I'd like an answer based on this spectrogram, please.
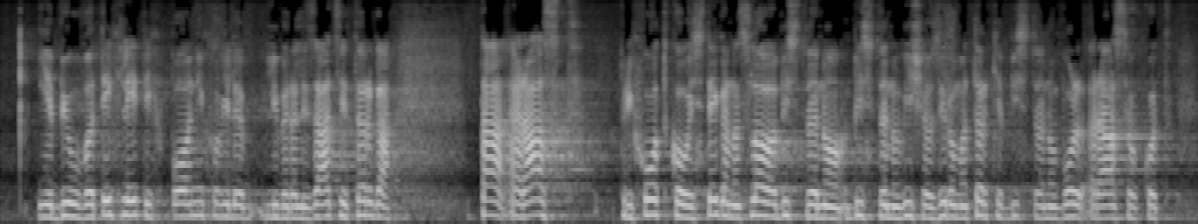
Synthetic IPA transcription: jɛbiwʋət̪eːxleːt̪ixpɔniːxɔʋilibɛɾalizaːt̪siit̪əɾɡa | t̪aːɾaːst̪ | pɾixoːt̪kɔwist̪eːɡanaslɔːʋabist̪ʋɛnɔbist̪ʋɛnɔʋiːʃjɛɔziːɾɔmat̪əɾkjɛbist̪ʋɛnɔbolɾasɛwkɔt̪

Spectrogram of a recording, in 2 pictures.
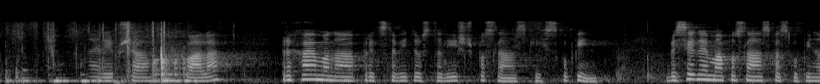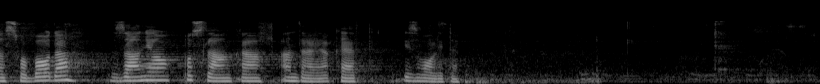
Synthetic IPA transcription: najleːpʃaxʋaːla | pɾɛxaːjamɔnapɾɛt̪st̪aʋiːt̪ɛwst̪aliʃt͡ʃpɔslaːnskixskupin | bɛseːd̪aimaːpɔslaːnskaskupiːnasʋɔbɔːd̪a | zaːnjɔpɔslaːŋkʰaand̪ɾɛːjakɛɾt̪izʋoːlit̪ɛ

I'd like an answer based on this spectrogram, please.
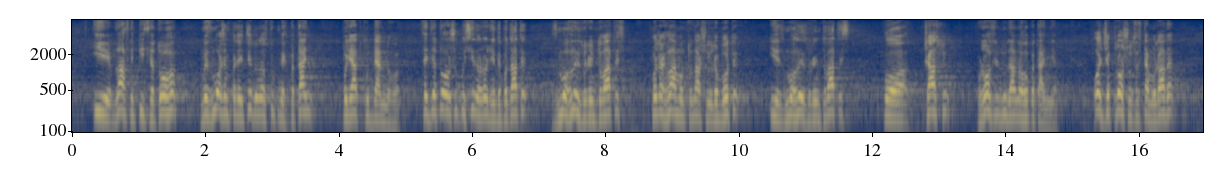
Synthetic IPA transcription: iʋlˠɑsnɛpʲisʲlʲɐt̪ɔɦɔ | mɪzmɔʒempeɾejt̪ɪd̪ɔnɐst̪upnɪxpɪt̪ɑnʲ | pɔɾʲad̪kʊd̪ɛnːɔɦɔ | t̪sɛd̪ʲlʲɐt̪ɔɦɔʃt͡ʃɔbʊsʲinɐɾɔd̪ʲnʲid̪epʊt̪ɑt̪ɪ | zmɔɦlˠɪzɔɾʲijent̪ʊʋɑt̪ɪsʲ | pɔɾeɦlˠɑment̪ʊnɑʃɔjiɾɔbɔt̪ɪ | izmɔɦlˠɪzɔɾʲijent̪ʊʋɑt̪ɪsʲ | pɔt͡ʃɑsʊ | rɔzlʲɐd̪ʊd̪ɑnɔɦɔpɪt̪ɑnʲːɐ̰ | ɔʒɛpɾɔʃʊsɪst̪ɛmʊɾɑd̪ɐ

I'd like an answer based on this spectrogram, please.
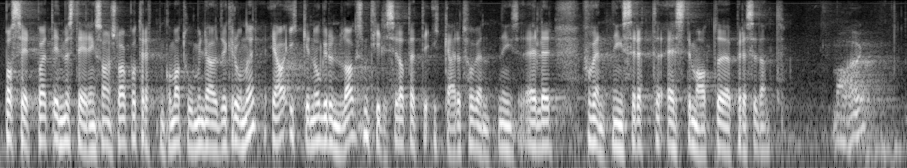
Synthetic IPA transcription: b̥ɑseːʈ̚pʰɔɛt̪ɪnʋɛst̪eːɾɪŋsɑnʂɭɑːɡ̚pʰɔt̪ʰɾɛt̪ːnkʰɔmɑt̪ʰuːmɪlɪɑɾd̪əɾkʰɾuːnəɾjæɪhɑɾʔɪkːənuːəɡɾʉnlɑːɡsɔmt̪ʰɪlsiːɾɑt̪̚d̪ɛt̪ːəʔɪkːəæɾɛt̪fɔʋɛnnɪɛ̰lːəɾfɔɾʋɛnt̪nɪŋsɾɛt̪ːɛst̪ɪmɑːt̪pʰɾɛsɪd̪ɛnt̪

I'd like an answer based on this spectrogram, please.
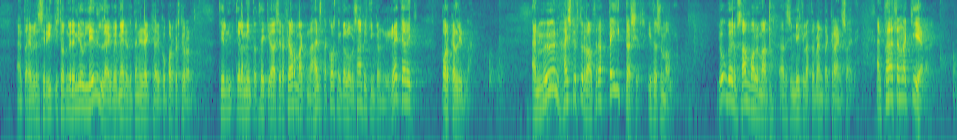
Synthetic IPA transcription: ɛ̰nθahɛvʏɾ̥θɛsːɪriːcɪst̪jowt̪vɛːɾɪmjœːɣlɪðlɛɣvɪmɛɾɪ̥hʏt̪anireːcavekapɔɾkast̪jowɾa̰n | t̪ʰɪlt̪ʰɪlaðmɪnt̪aðt̪ʰɛːcɪaðasjɛɾafjawɾmaknɪðahɛlst̪akʰɔst̪niŋkalowvʏɾ̥saːmfɪlciŋkaɾanirɛːcavek | pɔɾkalḭnːa | ɛnmʏːnhajst̪ʏr̥t̪ʏɾawθeɾapeːjt̪asjɛɾ̥iθɛsːʏmːa̰wlɪ | joːwvɛðɛɾʏmsamːawlʏmaðaðθɛsːɪmɪːcɪlajht̪aðvɛnt̪akɾajnsva̰jðɪɛnkʰvaːðɛɾt̪ahanːacɛːɾa̰

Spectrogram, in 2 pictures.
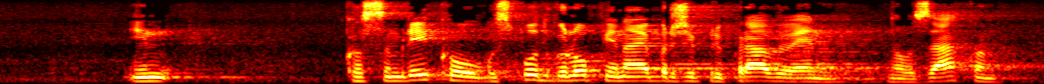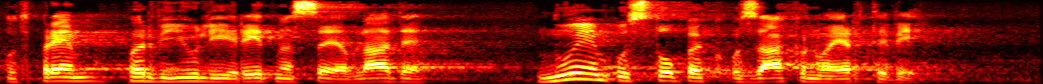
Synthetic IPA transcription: in | kɔsəmɾeːkəwɡɔspoːd̪̚ɡoloːpjɛnajbəɾʒepɾipɾaːʋiwɛnːɔwzaːkɔnɔt̪pɾɛmpəɾʋijuːliɾeːd̪nasɛjawlaːd̪ɛ | nujəmpɔst̪oːpəkɔzaːkɔnuɛɾt̪eʋeː

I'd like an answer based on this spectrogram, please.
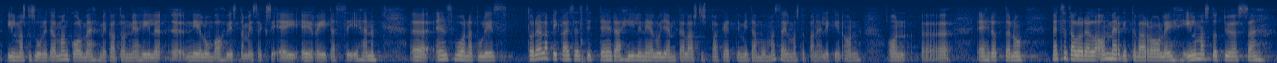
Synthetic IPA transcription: ilmɑst̪osuːnːit̪elmɑŋkolmemekɑt̪onːiɑɦiːlnielunʋɑhʋist̪ɑmiseksḭʔeiʔeiriːt̪æssḭːɦenː | ensʋuonːɑt̪ulis | t̪odelːɑpikɑsest̪it̪ːehdæɦiːlinieːlujempelɑst̪uspɑket̪ːimit̪æmuːmːuɑsːɑilmɑst̪opɑnḛlikinʔo̰nʔonø̰ | ʔehdot̪ːɑnumet̪sæt̪ɑlowdelːɑʔonme̞rkit̪ːæʋæro̞ːliilmɑst̪ot̪yøsːæ

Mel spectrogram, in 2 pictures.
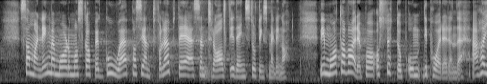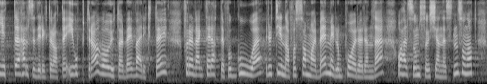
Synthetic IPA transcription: sɑmːɑnlɪŋːmɛmoːɽɔmɔskɑːpəɡuːəpʰɑsɪɛnt̪fɔɭøːpd̪ɛæsɛnt̪ʰɾɑːlt̪ɪd̪ɛɲst̪uːʈɪŋsmɛlːɪŋɑ | ʋɪmɔt̪ʰɑːʋɑːɾəpʰɔʔɔst̪œt̪ːəʊpːʊmd̪ɪpʰoːɾø̰ːɾə̰nd̪əæ̰ɦɑɾjɪt̪ːɦɛlsəd̪ɪɾəkt̪ʊɾɑːt̪əʔɪʊpːd̪ɾɑːɡɔʉːt̪ɑɾbæɪʋæɾkt̪ʰœʏfɔɾɔlɛɡːt̪ɪlɾɛt̪ːəfɔɡuːəɾʉt̪ʰiːnɑfɔsɑmɑɾbæɪmɛlːɔmpʰoːɾøːɾənd̪əɔhɛlsəʊmsɔɾɡçeːnəst̪n̩sɔnːɑt̪

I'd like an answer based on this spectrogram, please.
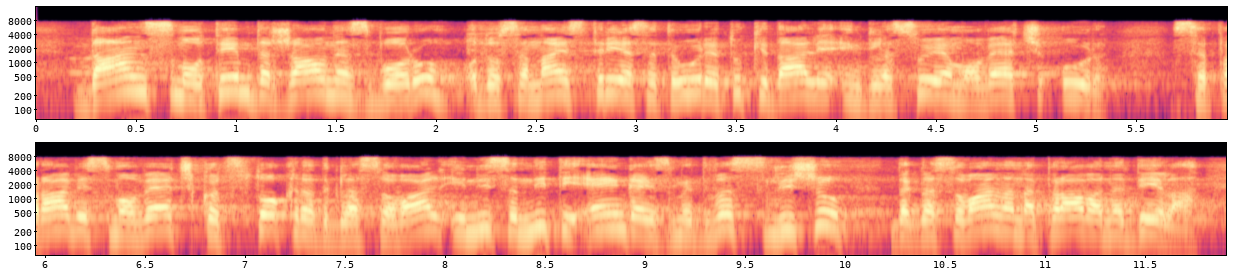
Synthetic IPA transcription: d̪ansmɔwt̪eːmd̪əɾʒaːwnɛmzbɔːɾuɔd̪ɔsəmnajst̪ːɾid̪ɛsɛt̪ɛuːɾɛt̪ukid̪aːljɛʔiŋɡlasuːjɛmɔʋɛt͡ʃuːɾ | sɛpɾaːʋismɔʋɛt͡ʃkɔt̪st̪okɾad̪ɡlasɔʋalinːiːsəmnit̪iʔɛŋɡaizmɛd̪ʋəsːliːʃəwd̪aɡlasɔʋalnanapɾaːʋanɛd̪eːla̰

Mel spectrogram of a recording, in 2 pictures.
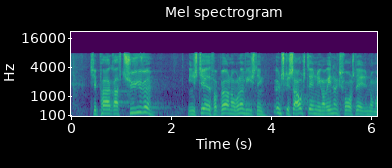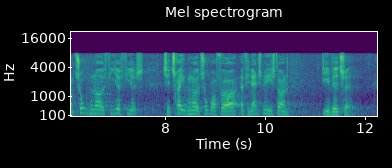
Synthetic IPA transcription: t͡sʰe̝lpʰɑ̈ɑɡ̥ʁɑ̰̈ːft͡sʰyːʋə | minisd̥e̝ɐð̩ˠfɒ̽b̥ɶɐ̰nɒ̽ɔ̽nɐʋḭsne̝ŋønsɡ̥əðsɑ̈ʊsd̥em̰ne̝ŋɒ̽mend̥ʁeŋsfɒːslɛ̰ːɪð̩ˠnɔ̽m̰ɐt͡sʰo̝̰ːhunɐð̞ˠɒ̽fiːɐɒfiɐ̰s | t͡sʰe̝lt͡sʰʁɛ̰ːhunɐð̞̩ˠɒ̽t͡sʰo̝̰ːɒ̽fɶɐæfinæn̰sminisd̥ɐːn | d̥iæʋe̝ð̞ˠt͡sʰɛ̰ːð̩ˠ

